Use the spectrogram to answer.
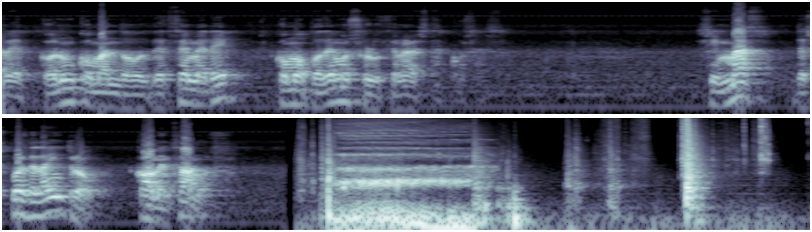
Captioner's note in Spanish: gemido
